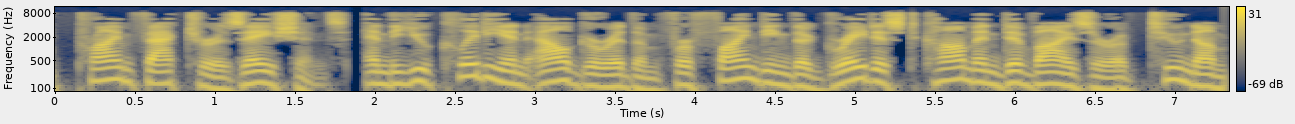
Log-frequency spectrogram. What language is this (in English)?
English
